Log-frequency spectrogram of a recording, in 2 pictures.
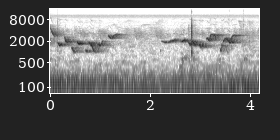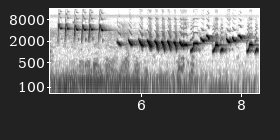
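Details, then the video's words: Freshly moulted young white-rumped shama of Arko Tangerang bloodline, Pemalang, Indonesia: varied whistled phrases, a brief pause, then high sharp notes and a fast rolling trill of repeated syllables, lively and loud. "Kicau Murai batu lepas trotol,suaranya heboh"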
